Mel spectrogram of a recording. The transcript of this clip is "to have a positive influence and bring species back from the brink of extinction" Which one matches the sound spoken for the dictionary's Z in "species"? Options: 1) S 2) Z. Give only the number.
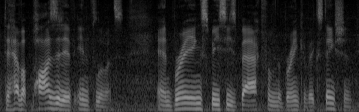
2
